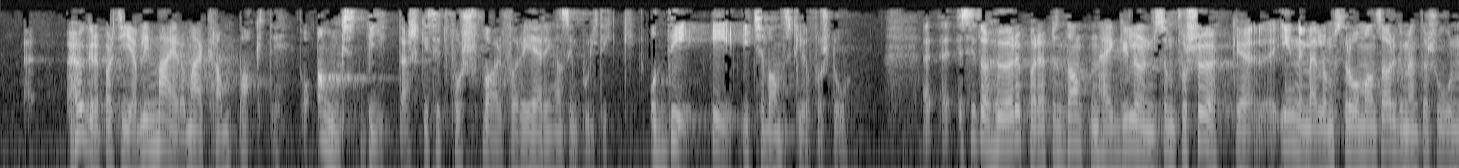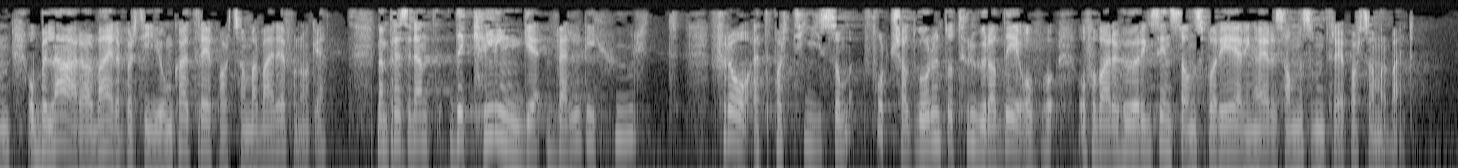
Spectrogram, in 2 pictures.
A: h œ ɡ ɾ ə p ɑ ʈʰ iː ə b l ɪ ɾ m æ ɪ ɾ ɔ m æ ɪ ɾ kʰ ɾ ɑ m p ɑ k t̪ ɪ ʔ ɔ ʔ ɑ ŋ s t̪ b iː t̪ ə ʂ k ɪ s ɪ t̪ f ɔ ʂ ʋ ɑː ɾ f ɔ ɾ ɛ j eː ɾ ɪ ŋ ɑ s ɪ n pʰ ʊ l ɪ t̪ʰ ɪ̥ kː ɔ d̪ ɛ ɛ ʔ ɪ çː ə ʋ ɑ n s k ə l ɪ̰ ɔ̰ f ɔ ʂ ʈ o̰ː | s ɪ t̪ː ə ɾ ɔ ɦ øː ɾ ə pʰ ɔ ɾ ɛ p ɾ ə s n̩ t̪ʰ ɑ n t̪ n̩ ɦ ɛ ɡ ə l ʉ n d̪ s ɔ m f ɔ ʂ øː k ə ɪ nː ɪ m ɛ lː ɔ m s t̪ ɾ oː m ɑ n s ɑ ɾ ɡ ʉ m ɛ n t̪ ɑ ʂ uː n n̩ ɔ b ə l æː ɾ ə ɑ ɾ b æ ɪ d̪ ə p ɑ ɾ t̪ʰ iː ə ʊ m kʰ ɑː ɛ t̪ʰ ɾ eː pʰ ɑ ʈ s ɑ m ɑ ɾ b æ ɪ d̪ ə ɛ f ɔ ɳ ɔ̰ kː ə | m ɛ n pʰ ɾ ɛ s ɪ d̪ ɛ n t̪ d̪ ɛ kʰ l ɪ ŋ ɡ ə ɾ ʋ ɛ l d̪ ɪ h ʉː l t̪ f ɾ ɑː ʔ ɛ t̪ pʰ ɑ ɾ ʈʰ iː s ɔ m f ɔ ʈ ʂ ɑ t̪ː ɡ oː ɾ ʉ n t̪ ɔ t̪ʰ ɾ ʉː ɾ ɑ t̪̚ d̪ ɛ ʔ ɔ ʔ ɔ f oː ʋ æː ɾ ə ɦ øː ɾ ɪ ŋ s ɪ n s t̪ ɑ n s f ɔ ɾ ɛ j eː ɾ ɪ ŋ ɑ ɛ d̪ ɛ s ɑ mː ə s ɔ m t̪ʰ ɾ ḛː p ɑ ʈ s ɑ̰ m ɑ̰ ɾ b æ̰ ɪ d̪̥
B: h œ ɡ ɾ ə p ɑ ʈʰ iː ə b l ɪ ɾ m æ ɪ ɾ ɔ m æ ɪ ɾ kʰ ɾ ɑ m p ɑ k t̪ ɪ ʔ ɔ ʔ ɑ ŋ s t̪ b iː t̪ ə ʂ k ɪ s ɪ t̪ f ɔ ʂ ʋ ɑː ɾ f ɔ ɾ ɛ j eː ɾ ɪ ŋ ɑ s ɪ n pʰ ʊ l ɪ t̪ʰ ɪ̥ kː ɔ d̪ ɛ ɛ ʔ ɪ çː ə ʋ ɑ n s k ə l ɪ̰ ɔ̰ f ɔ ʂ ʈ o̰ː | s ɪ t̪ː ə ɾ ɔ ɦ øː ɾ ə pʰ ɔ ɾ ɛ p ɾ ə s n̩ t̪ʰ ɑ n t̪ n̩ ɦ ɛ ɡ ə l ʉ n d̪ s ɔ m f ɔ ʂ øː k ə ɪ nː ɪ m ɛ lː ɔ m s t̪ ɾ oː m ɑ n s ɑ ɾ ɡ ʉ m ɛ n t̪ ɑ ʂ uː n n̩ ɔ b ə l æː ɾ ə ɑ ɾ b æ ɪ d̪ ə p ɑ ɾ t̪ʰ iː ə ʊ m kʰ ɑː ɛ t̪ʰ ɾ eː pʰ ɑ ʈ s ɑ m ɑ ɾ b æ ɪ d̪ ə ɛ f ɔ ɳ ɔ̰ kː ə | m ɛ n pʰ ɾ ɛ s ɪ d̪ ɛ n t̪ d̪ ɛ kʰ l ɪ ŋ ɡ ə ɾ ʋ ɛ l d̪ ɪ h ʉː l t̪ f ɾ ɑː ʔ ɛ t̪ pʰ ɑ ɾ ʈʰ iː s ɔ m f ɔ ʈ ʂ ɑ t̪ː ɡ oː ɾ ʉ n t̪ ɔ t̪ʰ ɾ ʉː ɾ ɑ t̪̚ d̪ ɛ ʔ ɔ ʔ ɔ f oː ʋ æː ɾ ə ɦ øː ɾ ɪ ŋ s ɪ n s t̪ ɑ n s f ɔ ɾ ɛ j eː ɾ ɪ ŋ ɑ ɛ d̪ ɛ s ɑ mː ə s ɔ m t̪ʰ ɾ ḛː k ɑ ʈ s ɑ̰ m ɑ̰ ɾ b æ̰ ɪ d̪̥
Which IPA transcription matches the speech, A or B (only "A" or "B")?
A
